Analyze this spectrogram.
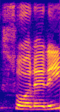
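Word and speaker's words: solely: पर थक ही क्यों ना चुके हो relying सोलली ऑन the determination to carry on इसको सोली पढ़ेंगे। एक एल इसका साइलेंट है।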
